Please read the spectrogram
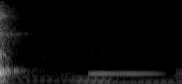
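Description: Soft background music under a sermon: a sustained chord of held notes, with a higher note entering about a second in. The end of the preacher's spoken phrase trails off at the start.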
